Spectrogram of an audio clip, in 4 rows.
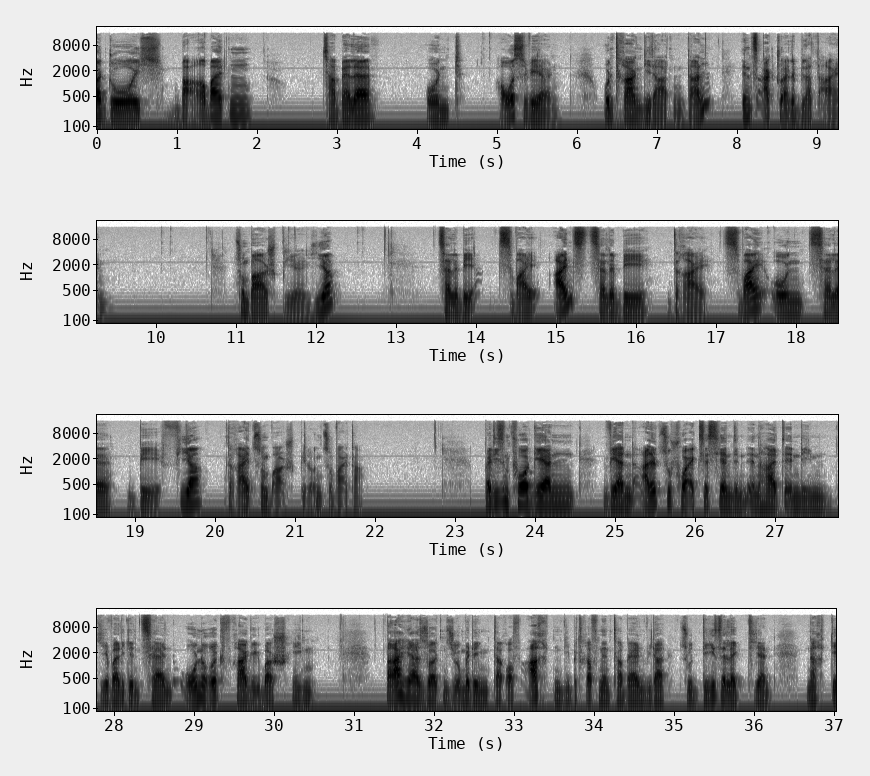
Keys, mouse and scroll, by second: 1.2 click, 4.7 click, 10.0 click, 11.4 click, 12.4 click, 14.7 1, 15.3 click, 16.9 2, 17.6 click, 19.9 3, 20.7 Return.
